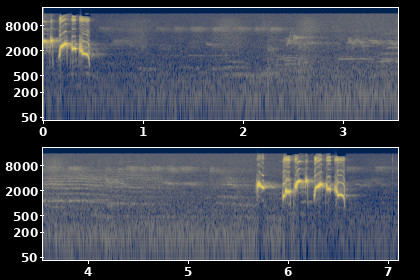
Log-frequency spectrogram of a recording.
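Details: Competitive singing from a red-whiskered bulbul being stirred to duel: a brief tumbling whistled phrase opens, faint background chatter and soft far birds fill a long pause, then a fresh burst of bright warbled notes closes.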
